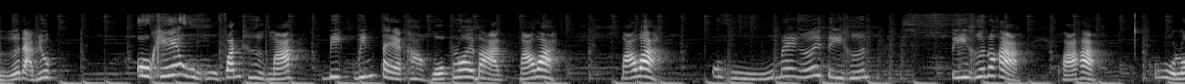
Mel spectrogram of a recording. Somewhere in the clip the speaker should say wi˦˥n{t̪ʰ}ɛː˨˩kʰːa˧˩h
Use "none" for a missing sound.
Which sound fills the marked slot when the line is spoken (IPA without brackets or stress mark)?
t̪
